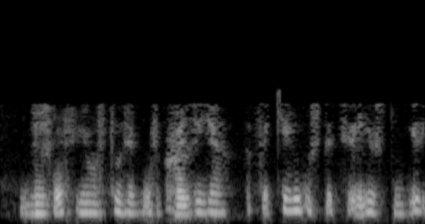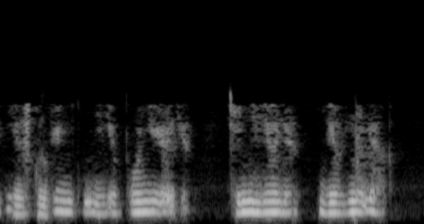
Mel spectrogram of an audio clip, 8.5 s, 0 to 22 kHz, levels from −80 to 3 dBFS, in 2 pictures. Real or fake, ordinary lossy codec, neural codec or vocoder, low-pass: fake; AAC, 16 kbps; autoencoder, 22.05 kHz, a latent of 192 numbers a frame, VITS, trained on one speaker; 9.9 kHz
